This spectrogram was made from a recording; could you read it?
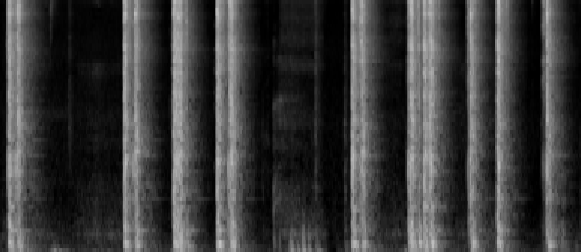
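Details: Starter motor on the bench powered by a small battery, not a car lead-acid battery: about ten sharp separate clacks as the solenoid throws the pinion gear forward each time it is powered; healthy engagement.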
